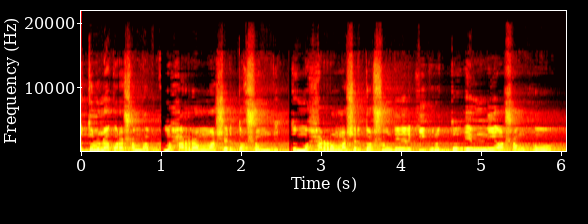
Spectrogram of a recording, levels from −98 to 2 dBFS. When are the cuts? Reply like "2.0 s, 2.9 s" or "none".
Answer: 0.9 s, 2.5 s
